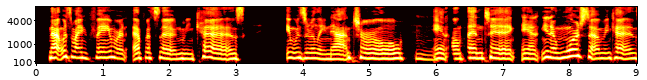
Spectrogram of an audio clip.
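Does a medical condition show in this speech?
Yes: ALS; speech slightly slurred.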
